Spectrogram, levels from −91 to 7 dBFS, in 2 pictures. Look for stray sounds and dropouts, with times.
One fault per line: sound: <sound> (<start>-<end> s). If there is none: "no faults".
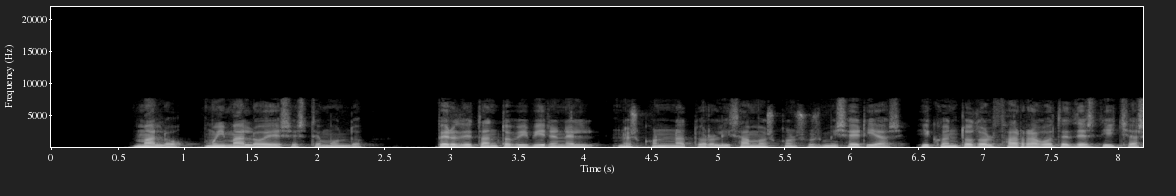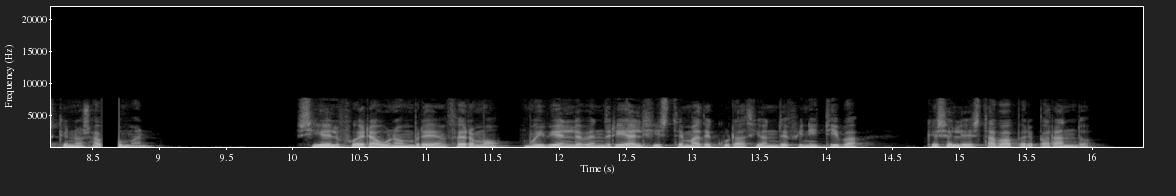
sound: dropout (8.6-8.7 s)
